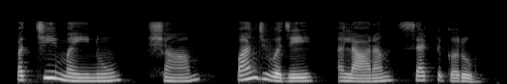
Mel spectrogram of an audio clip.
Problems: none marked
